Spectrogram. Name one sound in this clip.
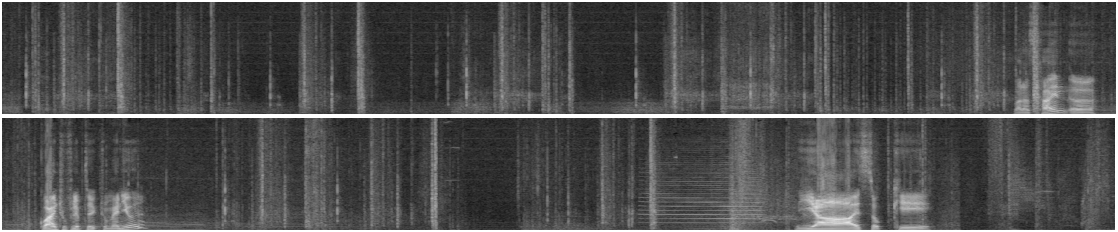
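A skateboard clacks and rolls over concrete, with sharp pops as its tail strikes the ground.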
